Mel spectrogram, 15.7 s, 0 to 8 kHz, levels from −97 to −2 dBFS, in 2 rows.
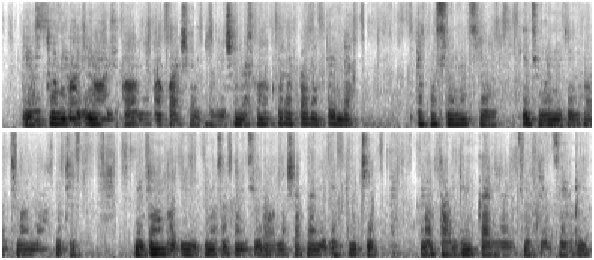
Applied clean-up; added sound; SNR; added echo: neural separator model SepFormer DNS4.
